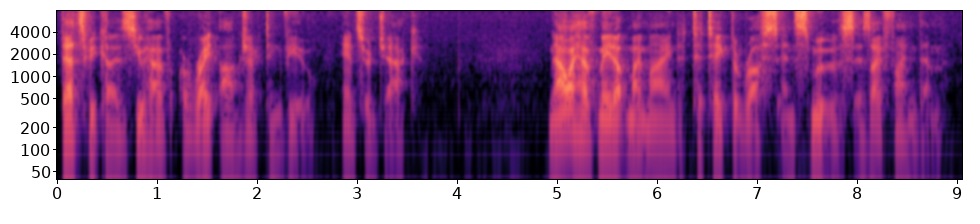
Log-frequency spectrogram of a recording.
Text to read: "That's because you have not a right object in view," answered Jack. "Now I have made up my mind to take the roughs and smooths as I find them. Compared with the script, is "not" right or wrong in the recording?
wrong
